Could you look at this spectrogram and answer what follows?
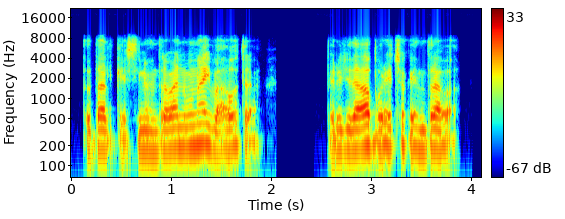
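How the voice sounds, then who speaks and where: A woman speaks at a medium pitch. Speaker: podcast co-host, university student. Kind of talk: casual chat.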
